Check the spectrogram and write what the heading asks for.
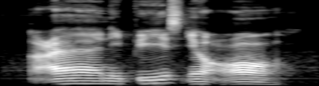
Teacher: jangan baca ain ke hidung, dia bukan huruf hidung, dia huruf tengah tenggorokan. A nipis, huruf istifal.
